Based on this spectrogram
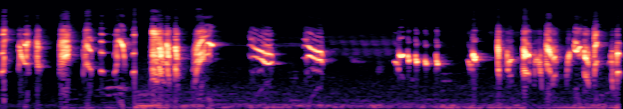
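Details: Long-tailed shrike in vigorous song rich in filler phrases, alternating harsh rasping bursts with clear descending slurred whistles, then fast chattering notes.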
